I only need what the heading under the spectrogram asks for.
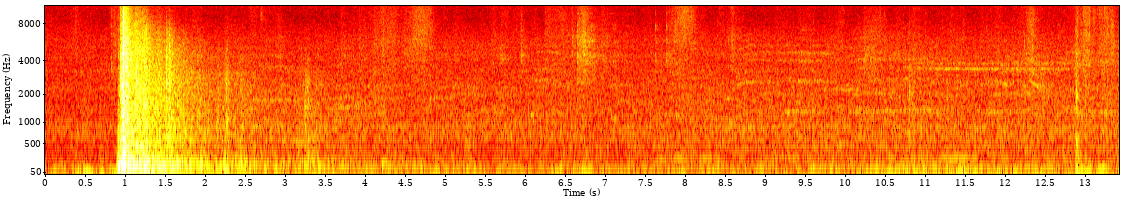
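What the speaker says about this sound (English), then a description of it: "Fireworks have been going off like crazy even since, you know, July 4th." A single loud firework bang goes off outdoors during early July, then its rumble trails away over several seconds into quiet room ambience.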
